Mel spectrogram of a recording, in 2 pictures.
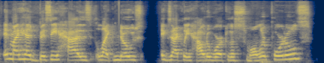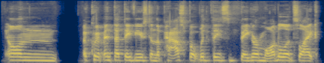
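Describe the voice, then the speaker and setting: A woman's voice: medium pitch, moderate pace. A woman who plays in a tabletop game, retelling her character's adventure in casual, rambling podcast chat with fillers. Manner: animated storyteller, rambling with fillers and laughs. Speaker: player.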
